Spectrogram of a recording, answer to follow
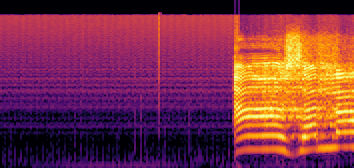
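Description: A pause in a man's speech through a microphone, in which only a faint steady hum and hiss of the sound system is heard, with one small click about a second in. His amplified voice then comes back loudly about one and a half seconds in.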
